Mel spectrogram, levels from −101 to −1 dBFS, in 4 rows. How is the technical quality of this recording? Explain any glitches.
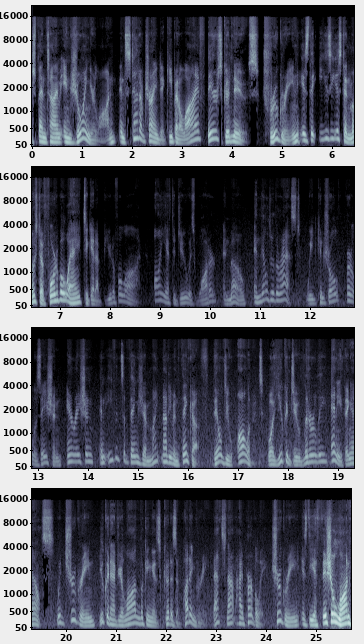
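Two automatic gain control faults affect the recording, one slow and one brief near the end.

Automatic gain rising, 7.58 to 16.85 s: after "most affordable way to" the voice drops about 22 dB as the talker moves away. The gain control then climbs about 17 dB over nine seconds, so voice and room noise swell together until "all of it while". On a waveform the envelope grows steadily, and a spectrogram brightens across all bands at once.

Automatic gain falling, 25.26 to 25.64 s: the control senses the input as too loud or its background too strong, and pulls gain down about 5 dB. Voice and background sink together, visible as a short tapering of the waveform envelope.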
